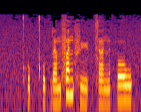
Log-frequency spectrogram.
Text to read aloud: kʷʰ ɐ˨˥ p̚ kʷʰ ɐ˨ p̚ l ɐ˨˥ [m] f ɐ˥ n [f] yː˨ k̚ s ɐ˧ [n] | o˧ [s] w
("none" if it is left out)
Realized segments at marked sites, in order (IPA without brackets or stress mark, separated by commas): m, f, n, none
